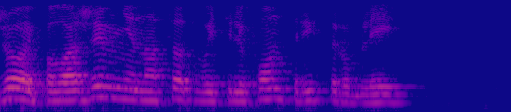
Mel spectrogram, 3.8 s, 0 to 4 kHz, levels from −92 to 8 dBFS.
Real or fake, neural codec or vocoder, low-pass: real; none; 3.6 kHz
